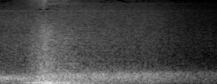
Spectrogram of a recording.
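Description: A whoosh sound effect over a deep low boom, swelling quickly to a peak about half a second in and then fading away over the next two seconds.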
